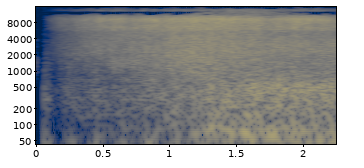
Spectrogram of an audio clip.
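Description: Intro sound effect: a rushing whoosh of noise that starts suddenly and swells, with a rising sweep coming in during the second half.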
